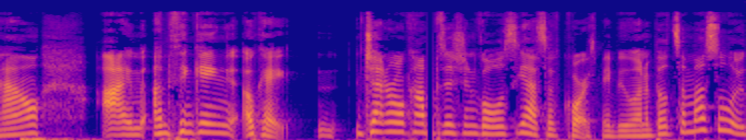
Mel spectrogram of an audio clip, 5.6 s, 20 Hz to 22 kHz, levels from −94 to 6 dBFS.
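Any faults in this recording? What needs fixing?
A corrupt frame muted the speech from 3.21 to 3.31 s: a damaged compressed frame was rejected by the decoder and replaced with silence, leaving an abrupt 0.1 s gap. Protecting the stream with checksums plus error correction or retransmission, and concealing lost frames instead of muting them, would prevent this.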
